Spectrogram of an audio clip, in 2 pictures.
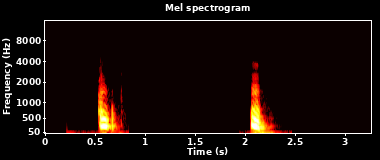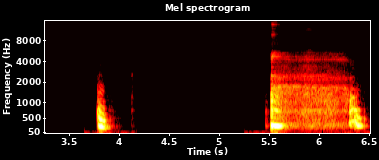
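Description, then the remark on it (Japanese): Someone chugs an alcoholic drink in one go after a toast: three separate, evenly spaced gulping swallows, fairly quiet, followed by a longer, satisfied voiced exhale once the drink is done. “そんなに一気飲みして大丈夫か？”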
